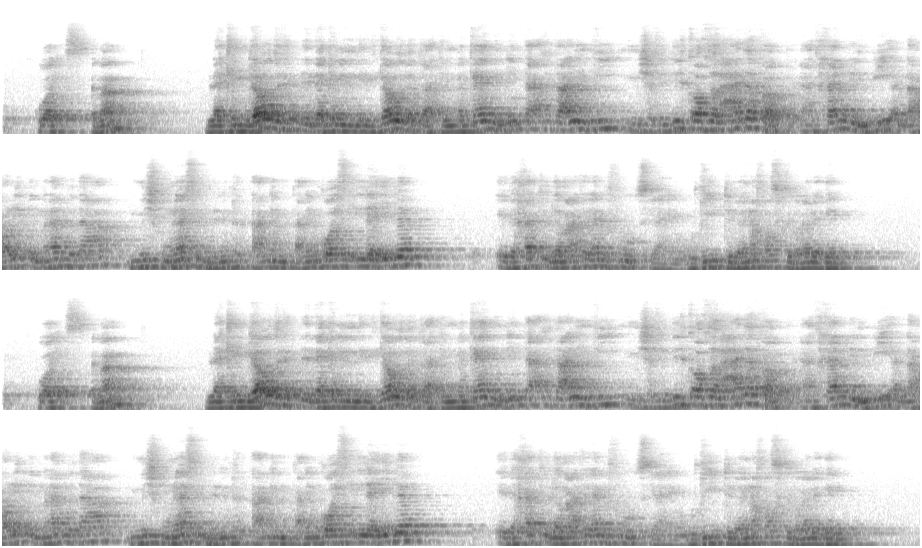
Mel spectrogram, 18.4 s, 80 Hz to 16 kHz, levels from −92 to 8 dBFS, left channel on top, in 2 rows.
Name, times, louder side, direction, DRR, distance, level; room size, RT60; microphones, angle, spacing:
voice 1, 0.3-1.2 2.0-13.3 14.1-17.5, left 1 dB, 15° right, -6 dB, 0.8 m, -32 dB
4.3 x 2.3 x 2.2 m, 1.2 s
head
